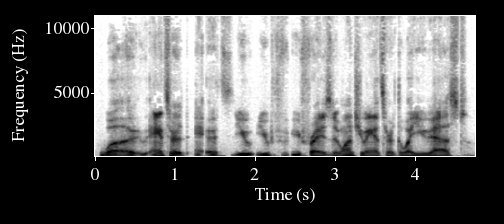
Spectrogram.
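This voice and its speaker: A man's voice: low voice, steady tone, normal speed, fairly bright tone, dry recording. A man hosting a casual gaming podcast discussion. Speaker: podcast host.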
